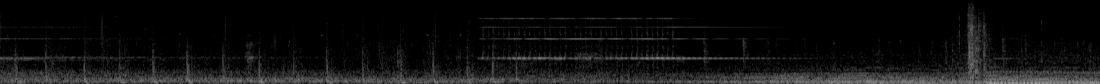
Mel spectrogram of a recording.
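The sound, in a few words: payphone ringing in the video game Alan Wake 2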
